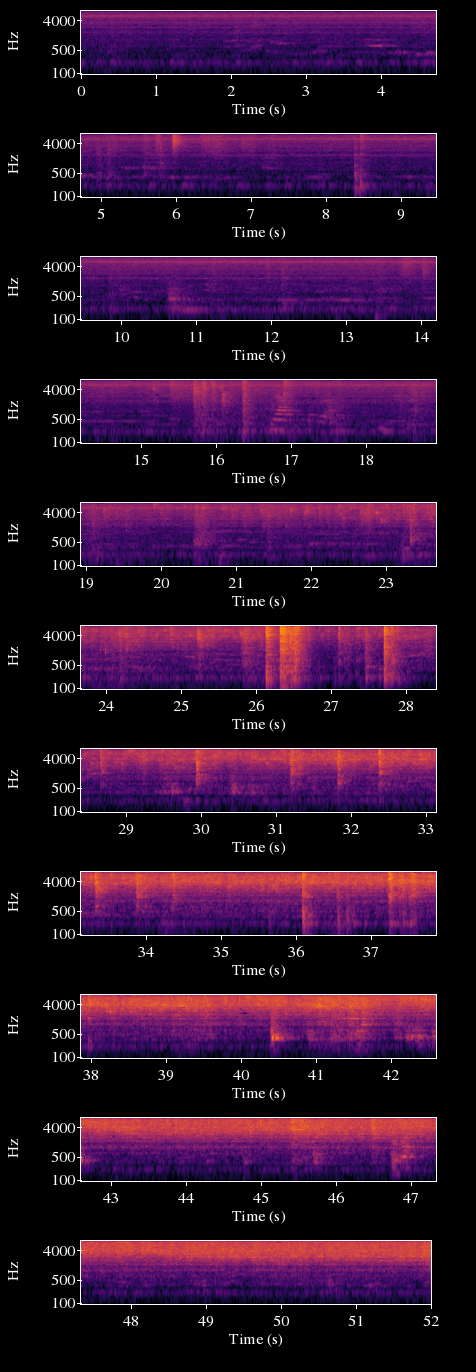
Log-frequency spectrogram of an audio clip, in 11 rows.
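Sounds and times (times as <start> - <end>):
food sizzling in hot oil: 19.6 - 52.0
loud clatters in a pot: 35.6 - 39.7, 40.3 - 43.0
metal spatula scraping a pot: 40.9 - 42.8.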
